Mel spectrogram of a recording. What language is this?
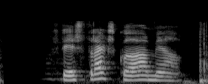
Icelandic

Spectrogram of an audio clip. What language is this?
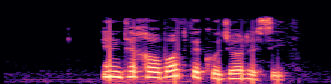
Persian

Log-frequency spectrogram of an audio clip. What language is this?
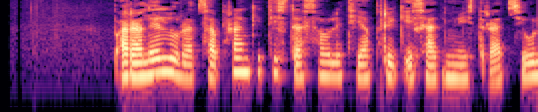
Georgian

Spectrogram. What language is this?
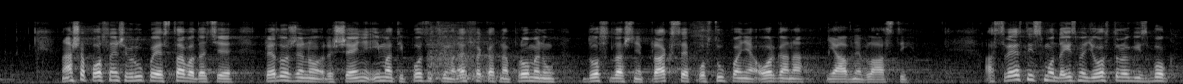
Serbian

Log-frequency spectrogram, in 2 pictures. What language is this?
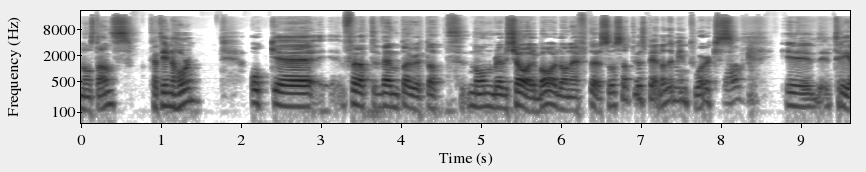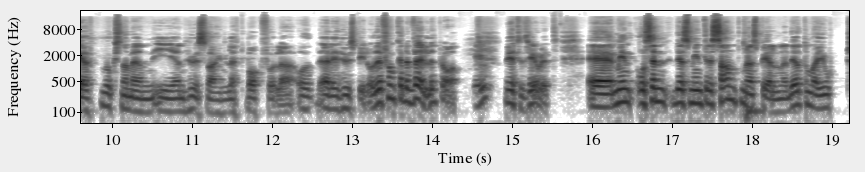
Swedish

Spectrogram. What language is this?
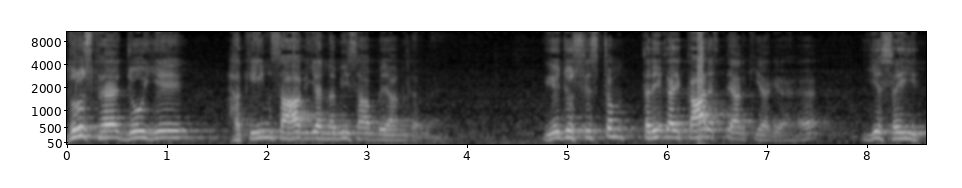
Urdu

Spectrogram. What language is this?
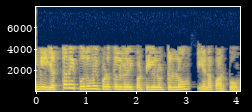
Tamil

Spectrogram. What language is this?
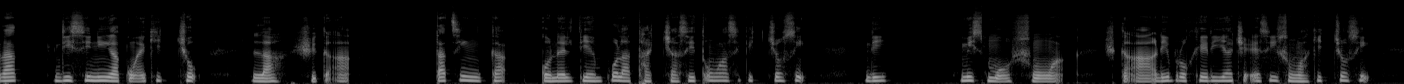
San Juan Atzingo Popoloca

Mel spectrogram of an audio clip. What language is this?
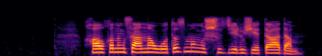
Kazakh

